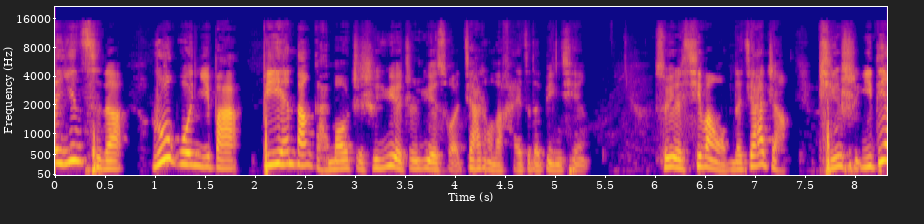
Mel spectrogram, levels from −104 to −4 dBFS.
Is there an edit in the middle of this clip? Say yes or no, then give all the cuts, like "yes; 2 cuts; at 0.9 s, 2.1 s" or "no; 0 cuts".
no; 0 cuts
